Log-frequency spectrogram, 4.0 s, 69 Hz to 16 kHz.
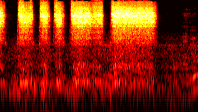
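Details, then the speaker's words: Ford Explorer / Mercury Mountaineer 5R55S/5R55W transmission case, air applied to a case passage: sharp compressed-air hiss bursts cutting off cleanly, oil blown out of the hole; known common case leak requiring case replacement or repair. "I'm gonna put some down in the hole where you can see it blow out you can hear the noise you should be able to see this see all that oil came out that is what's happening"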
